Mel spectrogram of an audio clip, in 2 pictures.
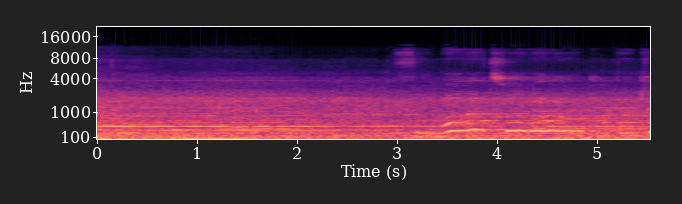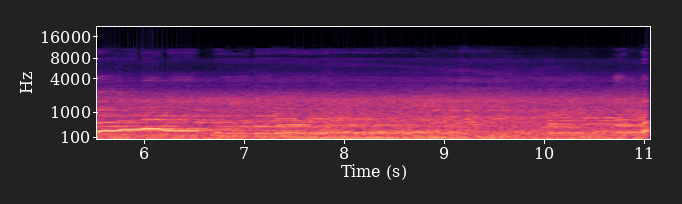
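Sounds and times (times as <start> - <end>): backing track held tone: 0.0 - 11.0
road traffic rumble: 0.0 - 11.0
woman singing: 3.1 - 8.9.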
